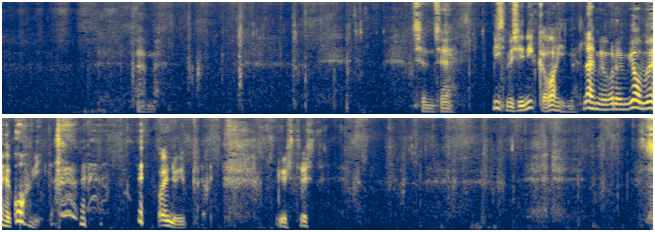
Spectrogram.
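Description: Footsteps crunch on thin snow.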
